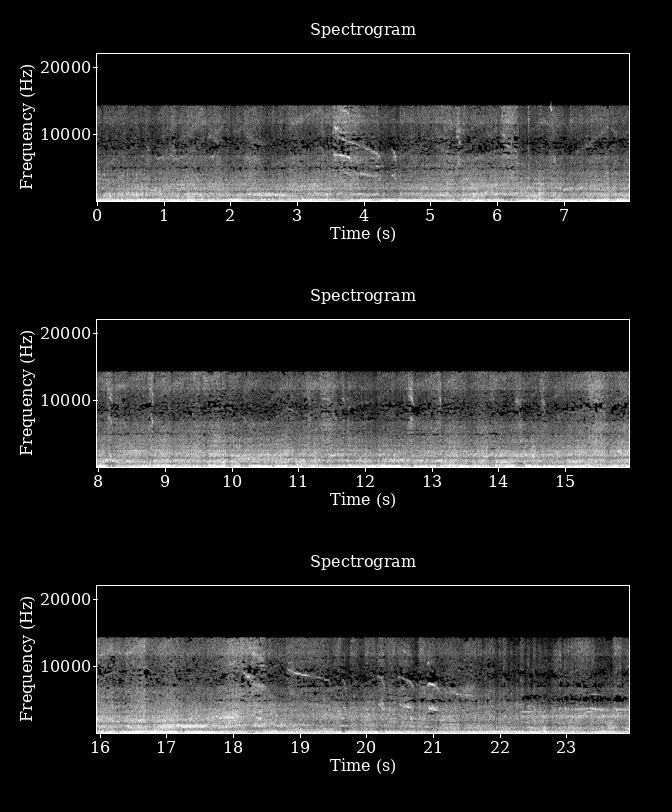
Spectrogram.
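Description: A Chevrolet Omega drift car's engine revved hard over and over, its pitch climbing and dropping many times in a row, with tyres skidding on wet asphalt as the car spins in circles.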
